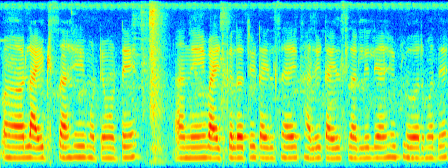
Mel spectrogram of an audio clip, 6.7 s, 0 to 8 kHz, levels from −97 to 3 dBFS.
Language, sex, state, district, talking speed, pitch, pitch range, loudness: Marathi, female, Maharashtra, Gondia, 140 wpm, 190 Hz, 185-195 Hz, -17 LUFS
